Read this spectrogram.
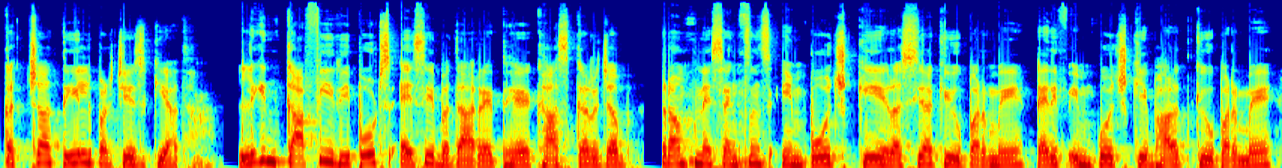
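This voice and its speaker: A man's voice: fairly high pitch, brisk, hardly any pauses, darkish tone. A man presenting explanatory current affairs commentary in a didactic way, mixing in English terms. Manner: didactic, addresses viewers with rhetorical questions.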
